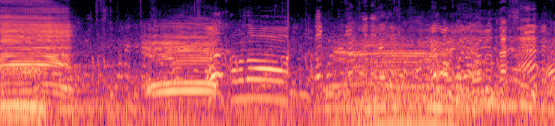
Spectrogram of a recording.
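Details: Dairy cows and calves, including Jersey cattle, at Ambari cattle market in Bangladesh: several loud overlapping moos, one strong drawn-out call near the middle with rich harmonics, then lower lowing, with people bargaining in the background.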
